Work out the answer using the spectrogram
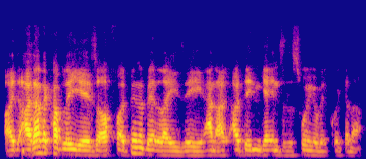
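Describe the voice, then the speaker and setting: A man's voice: mid-range voice, steady tone, quick pace. A man, a pub manager, telling a self-mocking story with stumbling restarts in a casual group video chat.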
